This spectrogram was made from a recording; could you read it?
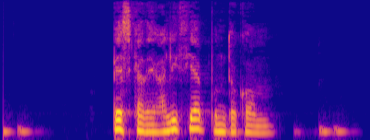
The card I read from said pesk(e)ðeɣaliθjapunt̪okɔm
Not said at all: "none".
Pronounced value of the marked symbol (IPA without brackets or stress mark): a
